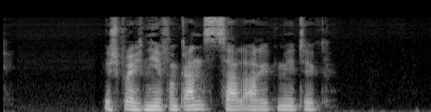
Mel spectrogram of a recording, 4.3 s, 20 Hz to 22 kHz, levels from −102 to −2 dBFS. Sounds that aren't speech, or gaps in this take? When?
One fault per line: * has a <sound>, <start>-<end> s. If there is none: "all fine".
all fine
